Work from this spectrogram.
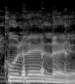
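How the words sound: It is said the Hawaiian islanders' way. The speaker calls it right. "the islanders say ukulele. It's the correct pronunciation"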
